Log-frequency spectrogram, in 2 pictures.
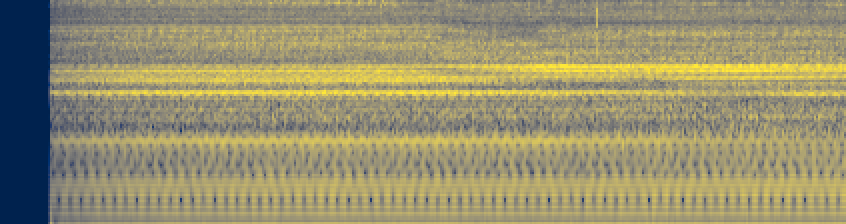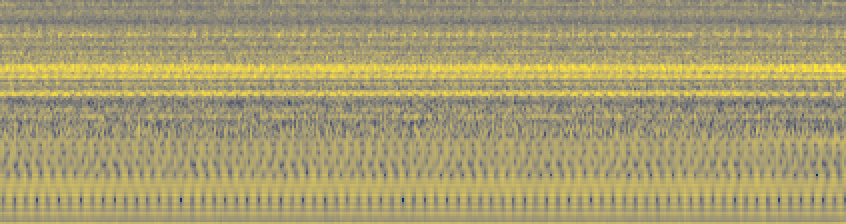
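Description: Steady mechanical hum and buzz of a running nebulizer compressor, continuous throughout.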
